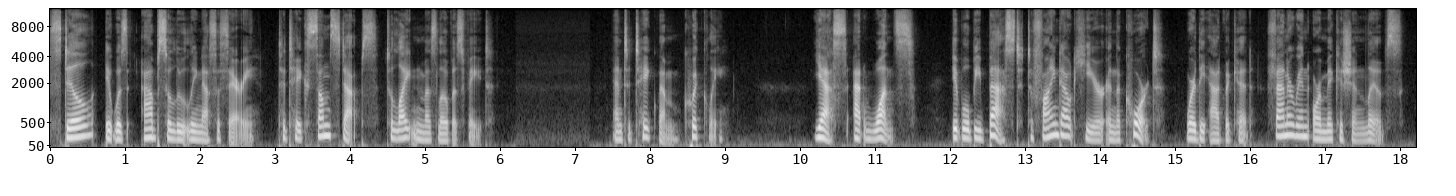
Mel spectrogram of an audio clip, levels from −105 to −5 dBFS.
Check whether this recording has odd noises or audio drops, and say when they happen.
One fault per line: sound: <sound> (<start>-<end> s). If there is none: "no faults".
no faults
